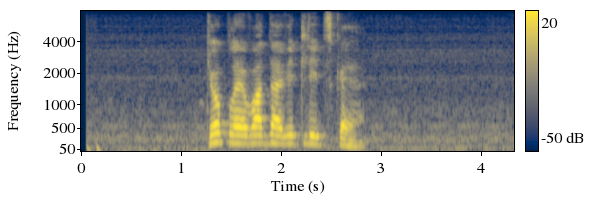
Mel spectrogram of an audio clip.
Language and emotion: Russian, neutral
